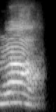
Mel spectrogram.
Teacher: रा में घर्षण होता है और कंपन होता है, इसीलिए उसको प्रकंपित मतलब कांपता हुआ, इसीलिए उसको रा, घर्षण के साथ वायु बाहर निकल रही है इसलिए उसे प्रकंपित कहते हैं।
